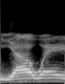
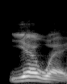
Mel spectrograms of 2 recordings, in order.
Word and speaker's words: Yahweh: They might be familiar with people saying Yahweh or Yahuwah or something like that. I pronounce his name Yahweh.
